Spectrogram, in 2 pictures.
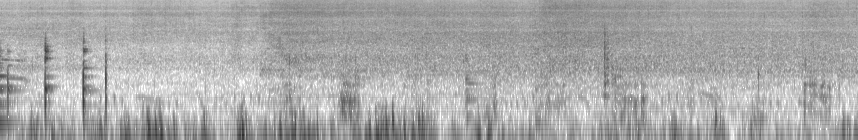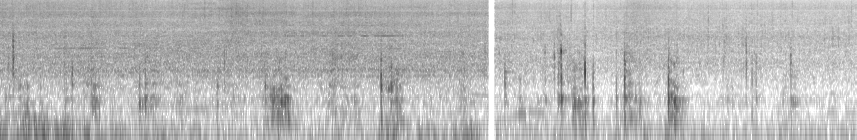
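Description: Seafood and tomato puree sizzling in a large metal wok while a wooden spatula stirs and scrapes through it. There are sharp knocks of the spatula against the pan in the first second and again a few seconds before the end, with a steady sizzle between.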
